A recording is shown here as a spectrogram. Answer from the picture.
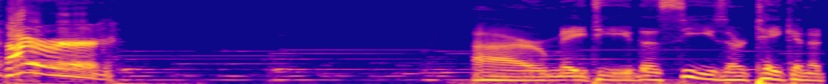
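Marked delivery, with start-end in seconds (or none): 0.1-0.8 high, loud pirate growl; pirate arrgh. Acted. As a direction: let out a big pirate roar. Pirate cry.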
